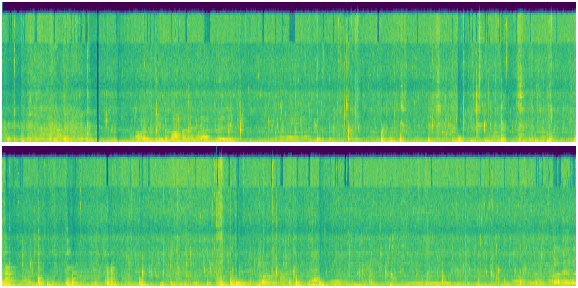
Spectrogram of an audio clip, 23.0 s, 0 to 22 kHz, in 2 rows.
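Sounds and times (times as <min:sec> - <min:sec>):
food frying in a pot: 0:00.0 - 0:22.9
utensil scraping and knocking pot: 0:05.3 - 0:18.0.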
